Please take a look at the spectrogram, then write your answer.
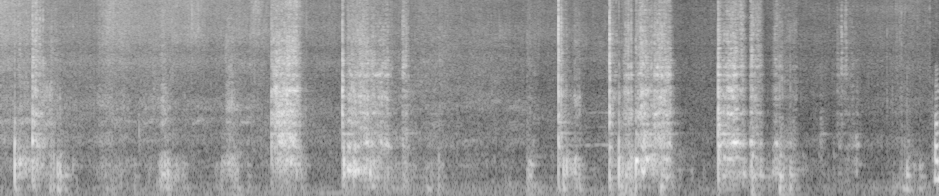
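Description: A spoon scrapes and stirs coriander and turmeric powders into chicken masala in a sizzling pan, in repeated short bursts of rasping strokes with quiet gaps between.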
